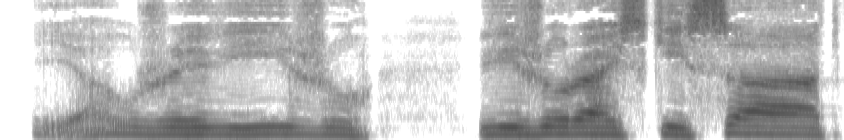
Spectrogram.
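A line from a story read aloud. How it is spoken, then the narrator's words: Sick person moaning. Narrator (Russian): простонал больной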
